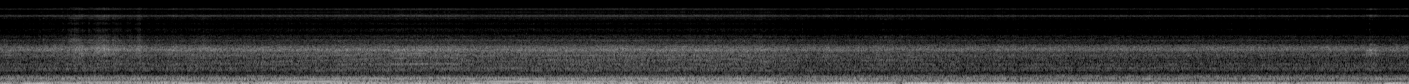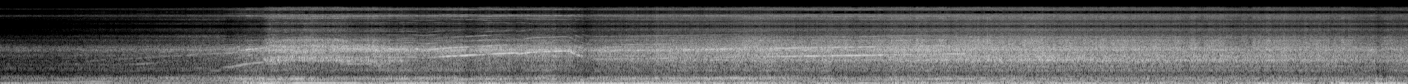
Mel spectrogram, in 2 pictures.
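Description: Supercharged 454 LSX V8 in a Chevrolet SSR running at low revs, its note stepping up and down a few times. About sixteen seconds in it accelerates hard and gets much louder, with a rising supercharger whine over the exhaust.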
